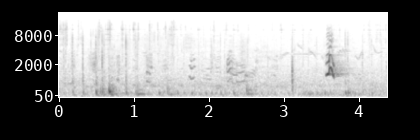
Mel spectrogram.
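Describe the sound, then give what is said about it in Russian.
Dogs make faint whimpers and soft yelps with low rustling between them, then one sharper, louder high yelp near the end. “Мои собаки.”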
